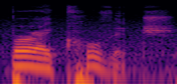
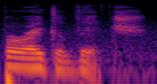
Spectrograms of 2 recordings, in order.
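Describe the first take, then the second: First: "Beraikovich" as bur-eye-KOH-vich; "Beraikovich" with a full round "koh", softer; corrected pronunciation. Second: "Beraikovich" as bur-EYE-kuh-vich; "Beraikovich" with a weak "kuh" in the middle; rejected pronunciation. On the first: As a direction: say "Beraikovich" with a clear long O before "vich". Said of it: "It's Beraikovich". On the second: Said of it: "'Cause it's not". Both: Shown as a demonstration.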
